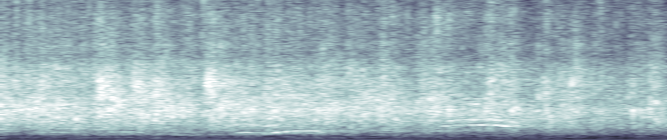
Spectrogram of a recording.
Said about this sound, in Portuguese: Pode aplaudir o Senhor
